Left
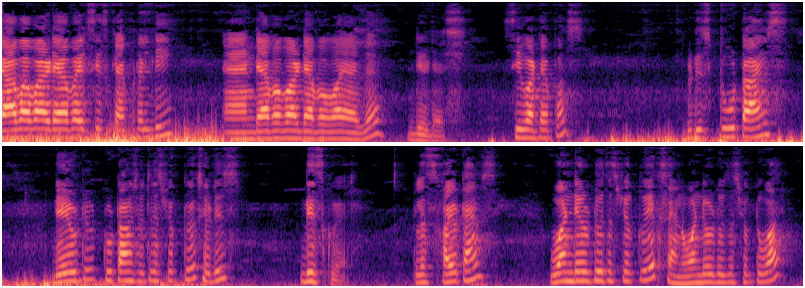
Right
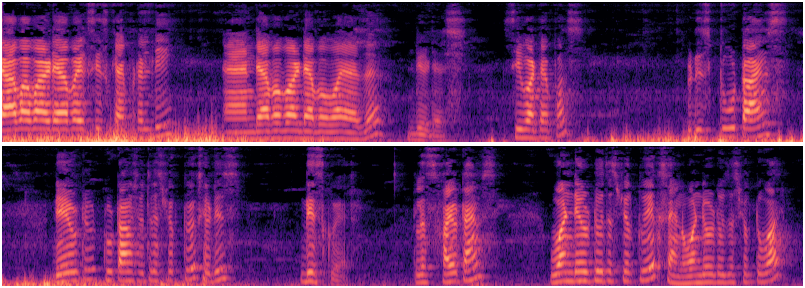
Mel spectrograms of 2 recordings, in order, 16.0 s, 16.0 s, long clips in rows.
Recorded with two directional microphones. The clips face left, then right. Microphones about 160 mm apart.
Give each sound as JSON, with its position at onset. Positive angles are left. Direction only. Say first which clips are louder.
{"t": 0.0, "sound": "speech", "louder": "left 2 dB", "side_deg": 30}
{"t": 6.8, "sound": "speech", "louder": "left 4 dB", "side_deg": 25}
{"t": 9.1, "sound": "speech", "louder": "left 2 dB", "side_deg": 30}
